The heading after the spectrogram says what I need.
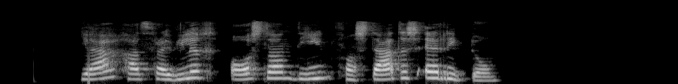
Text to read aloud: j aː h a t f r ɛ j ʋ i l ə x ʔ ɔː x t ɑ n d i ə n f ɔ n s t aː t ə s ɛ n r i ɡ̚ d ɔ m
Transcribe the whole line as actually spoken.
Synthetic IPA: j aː h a t f r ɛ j ʋ i l ə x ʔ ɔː s t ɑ n d i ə n f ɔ n s t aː t ə s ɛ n r i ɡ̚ d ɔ m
